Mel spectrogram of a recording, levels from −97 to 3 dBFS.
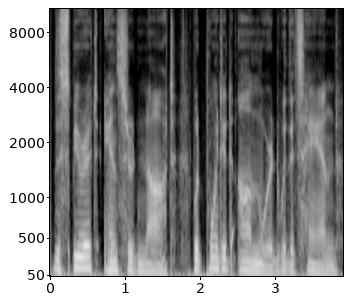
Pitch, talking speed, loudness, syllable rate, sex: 95 Hz, 155 wpm, -18 LUFS, 4.4 syllables/s, male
